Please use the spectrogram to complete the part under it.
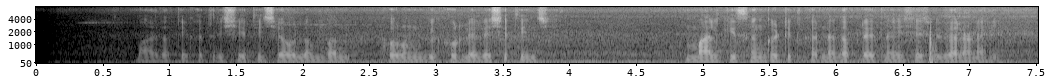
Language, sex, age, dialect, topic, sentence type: Marathi, male, 18-24, Standard Marathi, agriculture, statement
